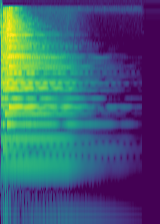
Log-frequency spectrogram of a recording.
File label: B Minor B Guitar Open F; strummed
